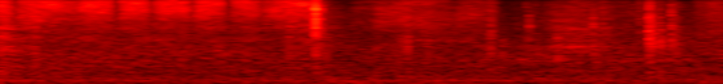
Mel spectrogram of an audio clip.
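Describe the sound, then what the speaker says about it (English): Quiet, steady rubbing and scraping of sandpaper sanding the edges of Super Seal filler, soft and continuous with a couple of small knocks. "you can then go on to sanding off any edges you might have."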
